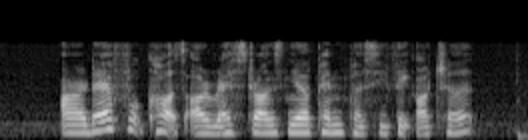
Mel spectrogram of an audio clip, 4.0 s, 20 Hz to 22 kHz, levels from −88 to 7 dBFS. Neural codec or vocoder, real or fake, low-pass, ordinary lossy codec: codec, 16 kHz, 16 kbps, FunCodec, trained on Chinese and English, 50 frames a second; fake; 7.2 kHz; none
